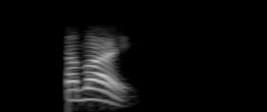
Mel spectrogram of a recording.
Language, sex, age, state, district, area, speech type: Bodo, female, 60+, Assam, Baksa, urban, conversation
